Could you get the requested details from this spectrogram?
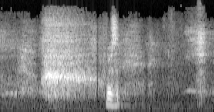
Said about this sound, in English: All right, you can let your breath go.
